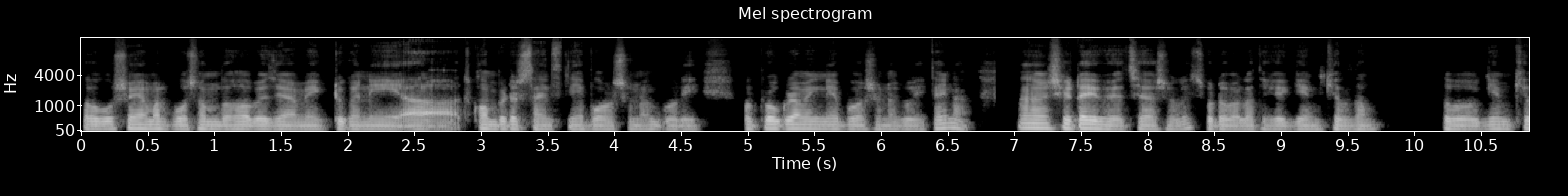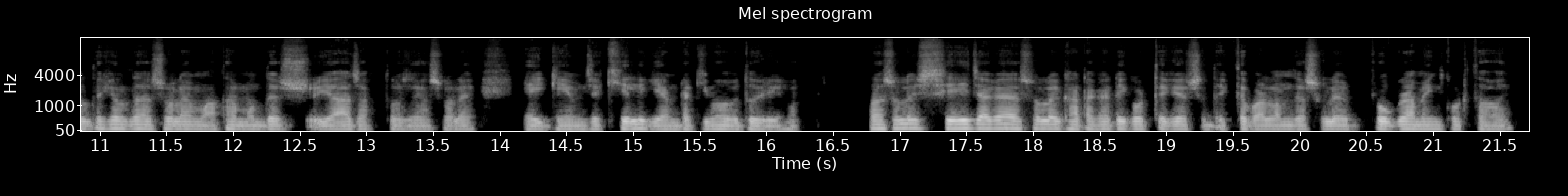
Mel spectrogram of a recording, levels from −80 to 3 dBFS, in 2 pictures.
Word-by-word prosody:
তো - - -15
অবশ্যই 105 +2 +2
আমার 110 -1 +3
পছন্দ 100 0 +1
হবে 100 0 +3
যে - - +2
আমি 95 0 -2
একটুখানি 95 +1 -1 0.3
আ - - +4 0.5
কম্পিউটার 105 -1 +2
সাইন্স 100 -1 -2
নিয়ে 100 -2 -2
পড়াশোনা 95 0 -2 0.2
করি 95 -1 -3 0.4
বা - - -2
প্রোগ্রামিং 110 0 +4
নিয়ে 105 -1 -1
পড়াশোনা 100 -1 -3
করি, 95 -1 -3
তাই 120 +1 +2
না? - - -2 0.5
আ - - +5 0.2
সেটাই 120 -1 +7
হয়েছে 95 0 -1
আসলে। 95 +2 -4
ছোটবেলা 95 -1 0
থেকে 95 0 -2
গেম 95 -1 -1
খেলতাম। 95 -1 -2 0.5
তো 100 - +2 0.3
গেম 105 0 0
খেলতে, 110 0 -1
খেলতে 110 -1 +1
আসলে 105 0 0 0.2
মাথার 95 +2 -2
মধ্যে 100 0 -1 0.3
ইয়া 95 -1 +2
জাগতো 95 0 -7
যে 90 - -4
আসলে 95 +2 -3 0.5
এই 95 - +1
গেম 95 -1 -2
যে 100 - +1
খেলি, 105 +1 +4
গেমটা 95 -1 -1
কিভাবে 100 -1 0
তৈরি 85 -3 +1
হয়? 85 -1 -10 0.5
তো - - -15
আসলে 120 +2 +2 0.2
সেই 115 0 +6
জায়গায় 115 0 +4
আসলে 110 +1 +1
ঘাটাঘাটি 105 0 0
করতে 100 -1 -1
গিয়ে 100 0 +2
আস 100 - -1 0.2
দেখতে 95 +3 -2
পারলাম 95 0 0
যে 100 - -1
আসলে 100 +1 +2 0.3
প্রোগ্রামিং 105 -1 +3
করতে 100 -1 -5
হয়। 90 +2 -5
100 Hz, 175 wpm, -24 LUFS, 95-105 Hz, 0.5 s, সেটাই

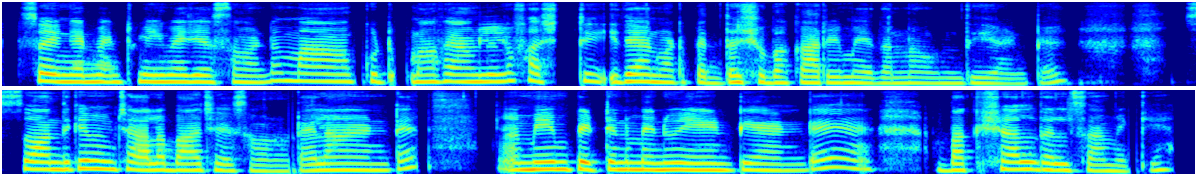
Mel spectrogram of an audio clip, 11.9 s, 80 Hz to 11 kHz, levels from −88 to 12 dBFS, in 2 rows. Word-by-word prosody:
So, - - -4
engagement 255 0 +1
మేమే 255 0 +3
చేస్తామంటే 250 +3 -3
మా 280 - 0 0.3
కుటు 275 -3 -4
మా 255 - +1
ఫ్యామిలీలో 265 +2 +1
ఫస్ట్ 290 0 -4 0.2
ఇదే 275 +1 +4
అనమాట 240 -2 -1
పెద్ద 225 +3 0
శుభకార్యం 225 -1 -1
ఏదైనా 210 +1 -6
ఉంది 205 +1 -6
అంటే. 200 +5 -11 0.8
సో, - - -5
అందుకే 275 +3 +3
మేము 285 -2 +1
చాలా 250 0 +2
బా 240 - +2
చేశాం 225 -1 -4
అనమాట. 210 +1 -8
ఎలా 245 0 +1 0.2
అంటే 245 +7 -3 0.5
ఆహ్, 260 - +3
మేము 280 0 +6
పెట్టిన 270 0 +2
మెనూ 260 +1 +5
ఏంటి 250 +1 +1
అంటే 235 +8 -3 0.6
భక్షాలు 275 +3 +1
తెలుసా 235 -2 -2
మీకి? 240 +5 -8
250 Hz, 170 wpm, -24 LUFS, 230-270 Hz, 0.8 s, మేము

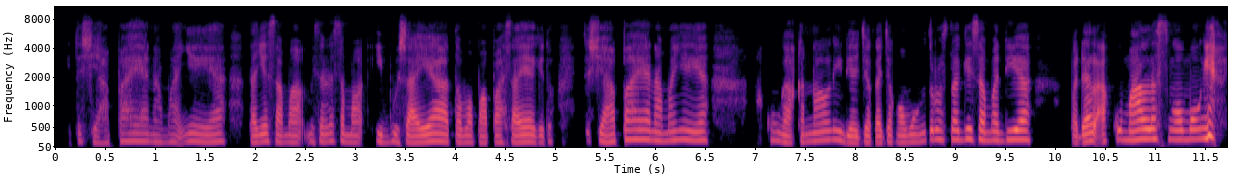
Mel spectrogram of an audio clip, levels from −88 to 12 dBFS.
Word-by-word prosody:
"Itu - - -25
siapa 155 +1 -9
ya, 180 -1 -5
namanya 165 +1 -9
ya?" 165 +1 -3 0.3
Tanya 165 +3 -1
sama 155 -2 -3
misalnya 170 +2 -5
sama 160 -4 -5
ibu 170 -1 -5
saya 165 +4 +3
atau 160 -1 -3
sama 155 0 -2
papah 155 +1 -3
saya 165 +1 +1
gitu. 155 +2 -7 0.3
"Itu 190 - -10
siapa 180 +5 0
ya, 225 0 +2
namanya 200 +3 -1 0.2
ya, - - -1 0.5
aku 200 -3 -9
enggak 150 -3 -2
kenal 195 +4 -1
nih, 210 -1 -1
diajak-ajak 150 +1 -1
ngomong 170 +3 -3
terus 220 +1 -2
lagi 225 +1 +2
sama 205 -2 +2
dia. 215 +2 +4 0.4
Padahal 170 +4 +4
aku 180 +5 -1
males 225 +3 +6
ngomongnya", 225 +6 +6
175 Hz, 180 wpm, -28 LUFS, 160-210 Hz, 0.5 s, males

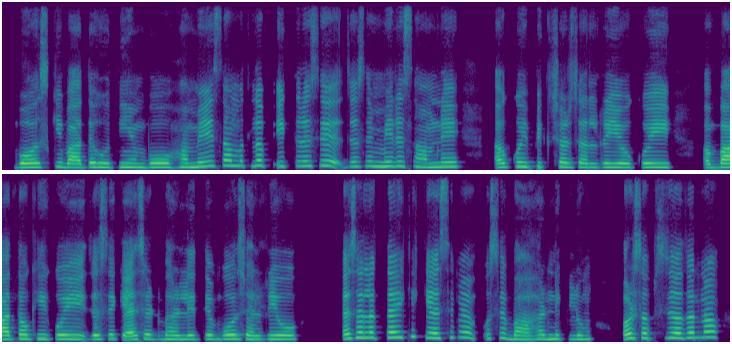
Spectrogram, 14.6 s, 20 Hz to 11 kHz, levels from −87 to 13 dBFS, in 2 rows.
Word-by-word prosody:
Boss 250 +1 +4
की 275 - -7
बातें 240 0 +2
होती 255 0 -1
हैं 255 - -1
वो 255 +1 +4
हमेशा 285 +7 0
मतलब 330 +1 -2
एक 305 -2 -3
तरह 320 0 -3
से 335 -1 -1
जैसे 295 +2 -6
मेरे 300 +1 -1
सामने 275 0 -2 0.4
अ, 240 - +3
कोई 275 +2 -1
पिक्चर 275 0 -3
चल 250 -2 -2
रही 250 0 +1
हो, 245 -1 +2
कोई 250 +1 0 0.3
अ, - - +2
बातों 245 +4 +5
की 270 +1 -4
कोई 260 -1 +1
जैसे 250 +2 +1
कैसेट 240 0 +1
भर 250 -1 0
लेते 245 +1 -2
हैं 260 - 0
वो 260 +1 +4
चल 255 -3 -1
रही 250 +2 -3
हो। 250 0 +2 0.5
ऐसा 330 +5 +4
लगता 345 0 +3
है 355 0 +4
कि 385 +4 -7
कैसे 325 +1 +1
मैं 350 -2 0 0.2
उसे 305 +3 -5
बाहर 240 +2 -1
निकलूँ 250 -1 -3 0.3
और 290 - +7
सबसे 315 +1 -3
ज़्यादा 330 +1 +4
न 370 0 +4
265 Hz, 195 wpm, -22 LUFS, 250-305 Hz, 0.5 s, और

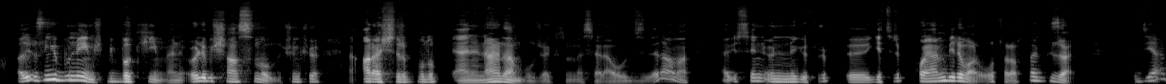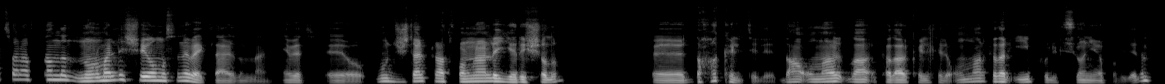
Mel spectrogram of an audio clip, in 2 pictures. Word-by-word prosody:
Ha, - - 0
diyorsun 185 +3 +4
ki: 225 -4 +7
"Bu 200 0 +3
neymiş 135 - +4
bir 130 0 -6
bakayım." 120 -7 +2
Hani, 95 +1 -9
öyle 150 +3 +6
bir - - -1
şansın 130 -3 0
oldu 75 -8 -3
çünkü, 125 +1 -8 0.4
ya, - - -17
araştırıp 120 -3 +4
bulup, 120 +1 -4
yani, 95 0 0
nereden 110 - +3
bulacaksın 80 -2 -17
mesela 75 0 -10
o 80 +1 -11
dizileri 85 +1 -9
ama, - - -5 0.3
ya, - - -6
bir - - -8
senin 155 -1 -4
önüne 130 -2 0
götürüp 120 +7 -7 0.2
eee, 110 0 -1
getirip 145 +8 -7
koyan 145 +4 +3
biri 165 -2 +6
var. - - +1
O - - -8
tarafta 180 - -5
güzel. 155 -7 -1 0.7
Diğer 175 - -7
taraftan 215 -1 -2
da 210 - +4
normalde 175 +5 +3
şey 190 -3 +5
olmasını 170 -2 +3
beklerdim 80 - -2
ben. 70 +1 -20
"Evet, 100 -1 -8
eee, 85 0 -7
o 75 0 -8
bu 145 +1 -2
dijital 135 +5 +1
platformlarla 145 0 +3
yarışalım, 115 +2 +1 0.9
eee, 95 -1 -2
daha 165 +1 -5
kaliteli, 100 - -10
daha 120 +2 -2
onlar 125 +2 0
da 115 -1 0
kadar 105 -1 +2
kaliteli, 95 -2 -11
onlar 135 +7 -7
kadar 130 -2 +2
iyi 115 +2 -6
prodüksiyon 100 -1 -9
yapabilelim. 95 - -9
125 Hz, 165 wpm, -27 LUFS, 100-150 Hz, 0.9 s, ki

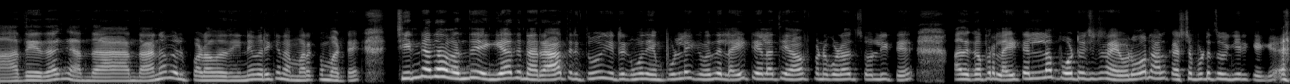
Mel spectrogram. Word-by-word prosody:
அதே 190 +3 -1
தாங்க. 240 +5 -1
அந்த, 175 -1 -4 0.3
அந்த 175 0 -6
"அனபெல்" 270 0 -1
படம் 190 -1 0
வந்து 185 -1 -1
இன்னிவரைக்கும் 235 +5 -2
நான் 195 -3 -3
மறக்க 205 +3 -4
மாட்டேன். 185 +2 -4 0.4
சின்னதா 345 +6 +5
வந்து, 270 +4 +2
எங்கேயாவது 265 +5 +3
நான் 220 -1 +3
ராத்திரி 260 +2 +3
தூங்கிட்ருக்கும் 255 -4 -2
போது 250 -2 +1
என் 220 0 -5
புள்ளைக்கு 250 0 -3
வந்து, 255 +2 +1
லைட் 250 +4 0
எல்லாத்தயும் 245 -1 0
ஆஃப் 240 -1 -4
பண்ணக் 235 -1 -4
கூடாதுன்னு 235 +1 -2
சொல்லிட்டு, 225 -3 -4 0.5
அதுக்கு 235 0 +2
அப்புறம் 240 -3 -1
லைட் 225 +5 +1
எல்லாம் 310 +3 -1
போட்டு 265 +1 +4
வச்சிட்டு, 265 +1 -4
நான் 220 -3 +4
எவ்வளவோ 240 +7 +1
நாள் 270 -2 -3
கஷ்டப்பட்டு 250 +2 -2
தூங்கிருக்கேங்க. 225 -5 -4
240 Hz, 175 wpm, -22 LUFS, 220-265 Hz, 0.5 s, சின்னதா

